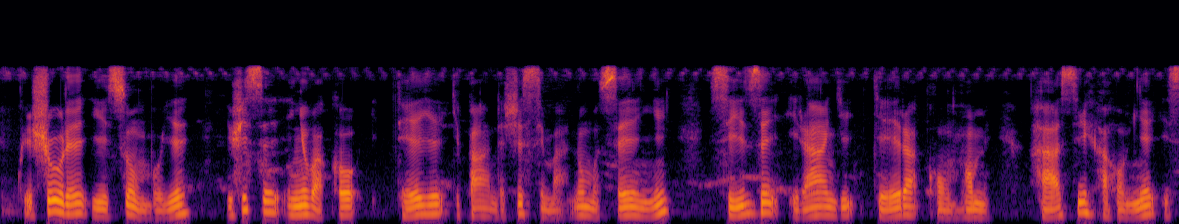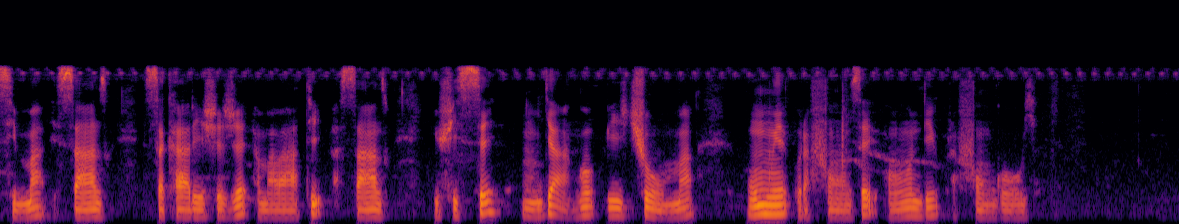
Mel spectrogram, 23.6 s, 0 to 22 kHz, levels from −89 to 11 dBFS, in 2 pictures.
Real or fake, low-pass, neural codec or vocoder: real; 7.2 kHz; none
